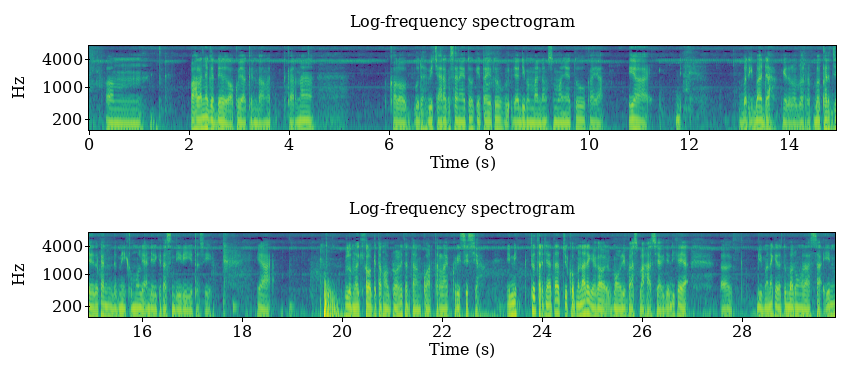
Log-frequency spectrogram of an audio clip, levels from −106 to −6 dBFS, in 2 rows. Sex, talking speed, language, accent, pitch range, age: male, 135 wpm, Indonesian, native, 85-100 Hz, 20-39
